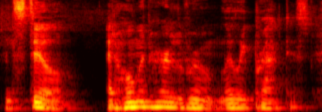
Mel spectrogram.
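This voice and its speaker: A man reading a children's story aloud expressively, with measured pauses and emphasis for drama. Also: medium pitch, dull audio. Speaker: storybook reader.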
